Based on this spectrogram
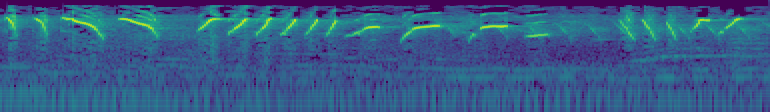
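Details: A white-eye (pleci) sings in a canary-like style, with rapid bursts of high, thin, down-slurred whistles and twittering chips, several notes a second, over a faint low hum.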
